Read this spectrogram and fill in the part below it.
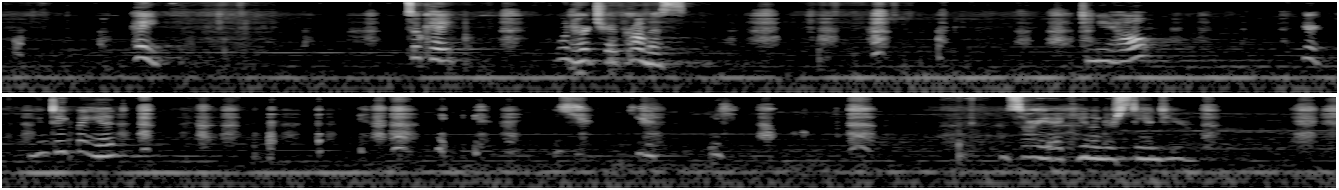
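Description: A young woman speaks softly and reassuringly.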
